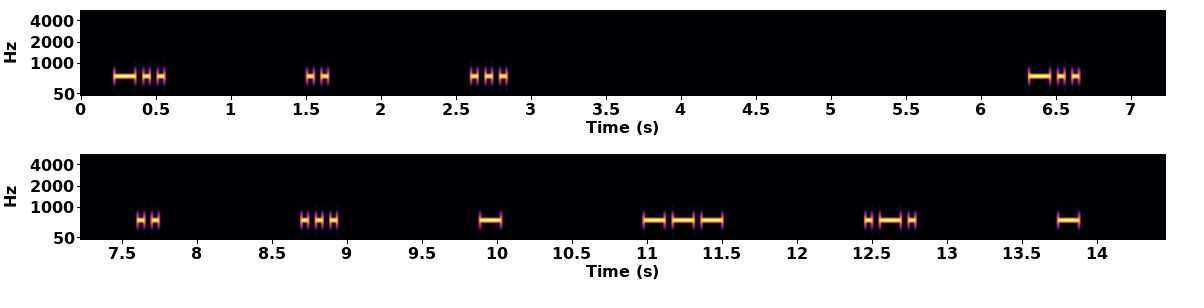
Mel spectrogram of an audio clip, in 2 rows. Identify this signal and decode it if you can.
Morse code, heard as a keyed tone, about 25 wpm, spaced as for 8 wpm, 600 Hz. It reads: DIS DISTORT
